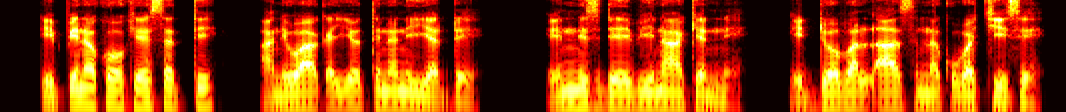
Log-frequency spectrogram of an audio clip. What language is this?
Oromo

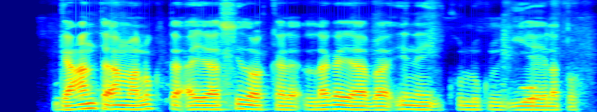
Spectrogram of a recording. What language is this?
Somali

